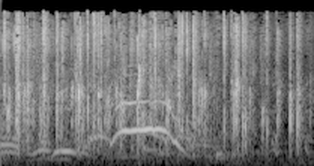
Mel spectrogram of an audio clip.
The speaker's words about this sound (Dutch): Dus ook graag een heel groot applaus.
